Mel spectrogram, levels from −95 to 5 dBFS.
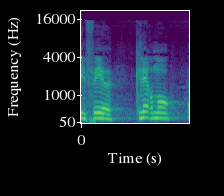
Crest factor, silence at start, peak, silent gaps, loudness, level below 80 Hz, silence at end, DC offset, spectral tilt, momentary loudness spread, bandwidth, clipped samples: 16 dB; 0 s; -6 dBFS; none; -21 LUFS; -54 dBFS; 0 s; under 0.1%; -7.5 dB/octave; 13 LU; 15.5 kHz; under 0.1%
